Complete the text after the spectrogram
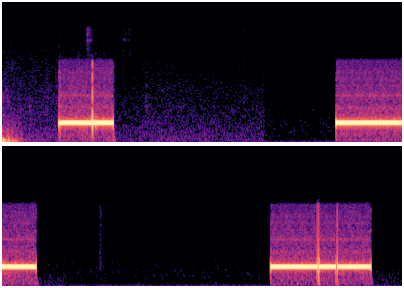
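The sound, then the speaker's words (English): An outgoing telephone call rings out before reaching voicemail: three loud, steady ringback tones at one mid pitch, each lasting about a second, separated by long silences. “It's going to somebody's voicemail, but maybe it's ringing them and wake them up.”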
